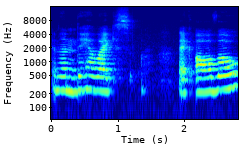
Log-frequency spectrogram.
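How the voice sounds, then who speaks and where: With a Swedish accent, a woman with a fairly high pitch speaks at a fairly slow pace amid audible room echo and noticeable background noise. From Sweden. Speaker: vlogger. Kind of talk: casual sit-down vlog. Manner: casual, hesitant with fillers.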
